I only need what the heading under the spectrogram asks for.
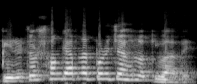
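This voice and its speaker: A man's voice: high-pitched, very animated, fast, lo-fi sound, pitched above the performer's own voice. A man voicing a curious, polite teenage boy detective in an audiobook, asking questions courteously. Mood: inquisitive. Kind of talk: audiobook character dialogue.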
